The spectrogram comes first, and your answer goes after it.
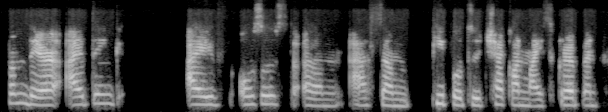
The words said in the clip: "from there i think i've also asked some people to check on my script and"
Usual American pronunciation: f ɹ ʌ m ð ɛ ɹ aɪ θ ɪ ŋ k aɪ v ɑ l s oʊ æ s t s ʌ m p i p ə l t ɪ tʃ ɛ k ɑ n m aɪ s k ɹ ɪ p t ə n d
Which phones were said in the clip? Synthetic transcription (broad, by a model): f ɹ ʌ m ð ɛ ɹ aɪ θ ɪ ŋ k aɪ v ɑ l s oʊ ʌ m t s ʌ m p i p l t ɪ tʃ ɛ k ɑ n m aɪ s k ɹ ɪ p ə n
